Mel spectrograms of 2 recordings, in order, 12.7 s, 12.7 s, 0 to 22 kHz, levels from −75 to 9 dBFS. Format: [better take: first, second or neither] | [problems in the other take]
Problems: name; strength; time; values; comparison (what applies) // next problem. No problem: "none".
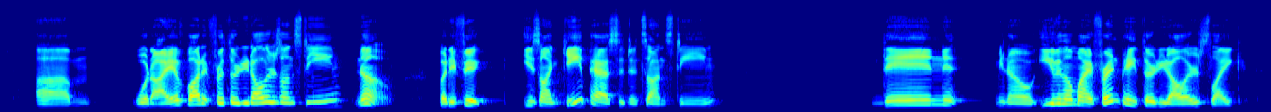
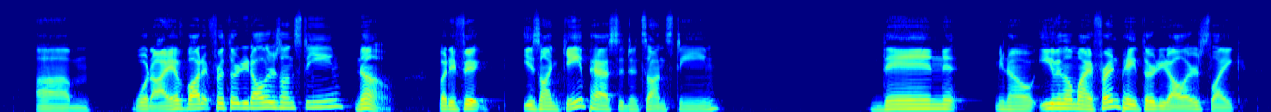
second | thin; very; fading below 350 Hz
